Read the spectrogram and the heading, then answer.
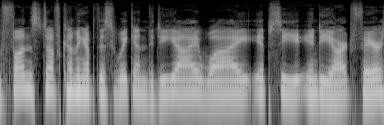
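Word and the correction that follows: DIYPSI: See, I've already mispronounced it. It's actually Dipsy. It's spelled DIY with the I repeating itself once, but not really repeating as PSI.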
